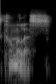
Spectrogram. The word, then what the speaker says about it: cumulus: big pile or heap but in latin it's comeless and that cu there and the mu does not say q mu all right just give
